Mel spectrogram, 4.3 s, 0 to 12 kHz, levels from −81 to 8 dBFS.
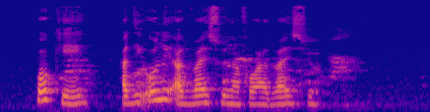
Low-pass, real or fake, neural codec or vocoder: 9.9 kHz; real; none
